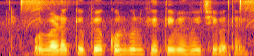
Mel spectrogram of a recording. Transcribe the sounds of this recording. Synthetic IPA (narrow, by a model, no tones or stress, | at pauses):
o̰ɾbaɽakkeupjoɡ̚konkonkʰet̪imeɦojt͡ɕʰibet̪a̰j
